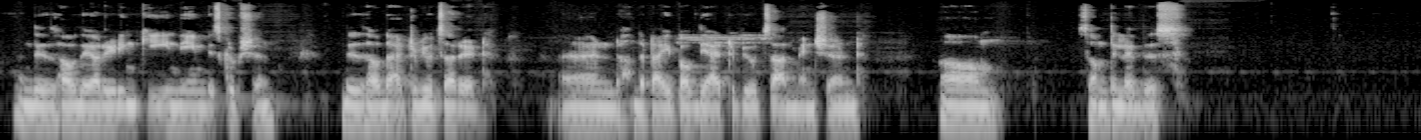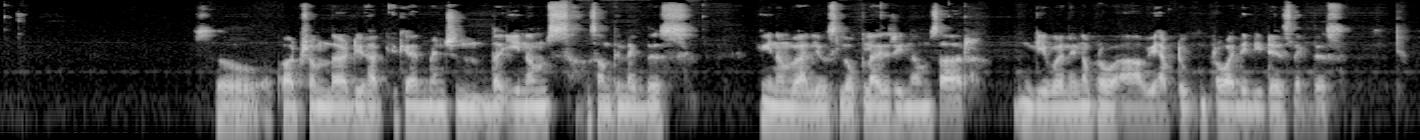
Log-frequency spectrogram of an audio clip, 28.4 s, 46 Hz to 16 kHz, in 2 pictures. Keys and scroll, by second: 22.7 alt+Tab.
